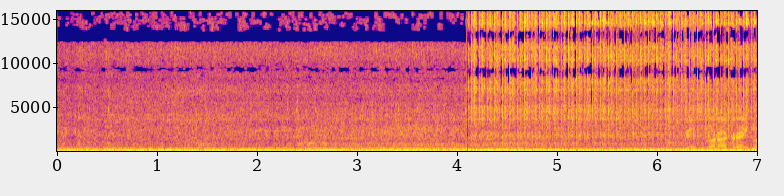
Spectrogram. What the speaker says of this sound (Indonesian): Ini mau keluar nih ya kan, 3 Ducati Monster cuy.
